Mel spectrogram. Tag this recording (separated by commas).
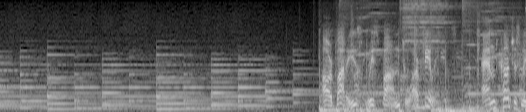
Music, Background music, Speech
